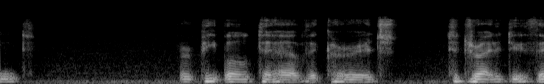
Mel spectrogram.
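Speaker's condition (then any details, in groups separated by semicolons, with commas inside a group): Parkinson's disease; early-onset form; over 5 years since diagnosis, dystonia with leg cramps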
